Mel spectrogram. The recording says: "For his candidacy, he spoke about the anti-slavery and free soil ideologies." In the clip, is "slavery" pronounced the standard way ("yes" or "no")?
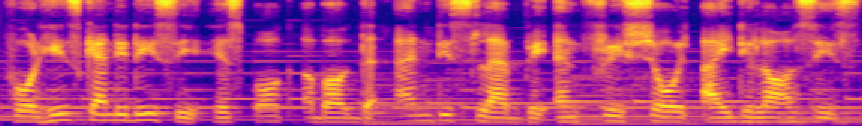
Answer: no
